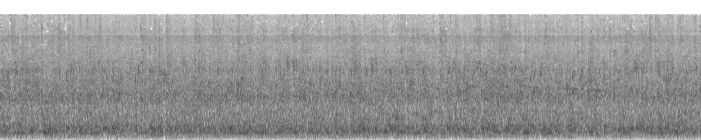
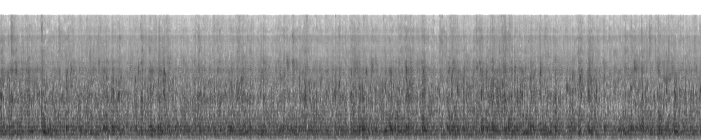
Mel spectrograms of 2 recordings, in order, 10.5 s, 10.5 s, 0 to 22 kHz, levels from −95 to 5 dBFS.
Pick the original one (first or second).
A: first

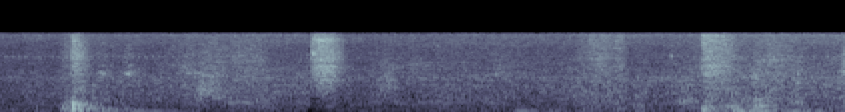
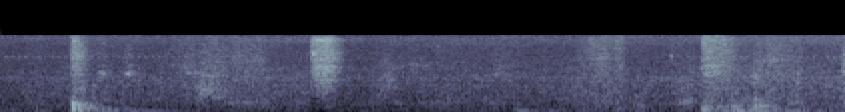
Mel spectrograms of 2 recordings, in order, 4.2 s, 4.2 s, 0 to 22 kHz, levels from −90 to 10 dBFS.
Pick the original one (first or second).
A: first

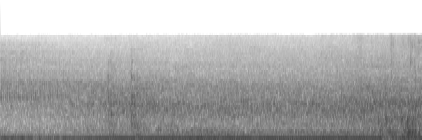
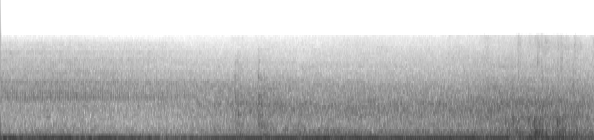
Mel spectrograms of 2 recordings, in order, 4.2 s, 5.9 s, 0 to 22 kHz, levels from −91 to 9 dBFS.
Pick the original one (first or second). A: first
